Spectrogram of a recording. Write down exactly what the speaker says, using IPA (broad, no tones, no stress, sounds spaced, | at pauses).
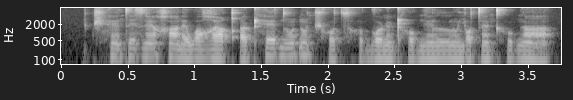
t͡ʃʰ ẽ t i z ẽ χ ã ɾ ɛ w ɔ ʁ e qʼ i ʈʰ e d ũ ɗ ũ t͡ʃʰ o t͡sʰ ʊ ɡ o ɽ ẽ ʈʰ o ɡ ẽ lː ũ j ɔ t ɛ̃ kʰ u ɡ ã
